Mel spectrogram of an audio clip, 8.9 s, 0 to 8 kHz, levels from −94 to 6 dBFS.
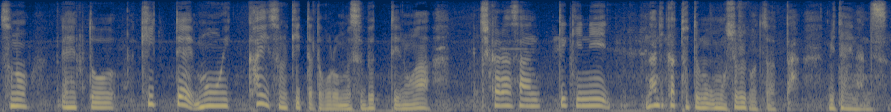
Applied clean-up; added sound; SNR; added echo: none; none; none; none.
